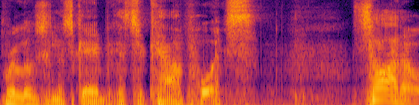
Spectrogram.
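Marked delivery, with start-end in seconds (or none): 0.0-1.7 hushed whisper under the breath. Retelling what someone whispered to him: imitating a whisper. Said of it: "Shasky whispers to me".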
